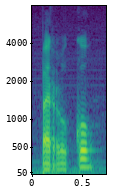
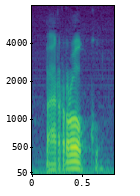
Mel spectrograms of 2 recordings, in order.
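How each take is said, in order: First: The stress is on the last syllable. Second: The stress is on the middle syllable. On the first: "o aguda" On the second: "me salía grave"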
